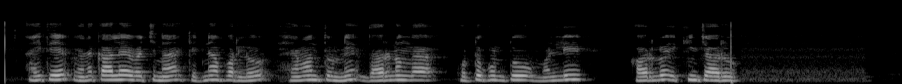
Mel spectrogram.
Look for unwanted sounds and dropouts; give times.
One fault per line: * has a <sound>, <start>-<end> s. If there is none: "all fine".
all fine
